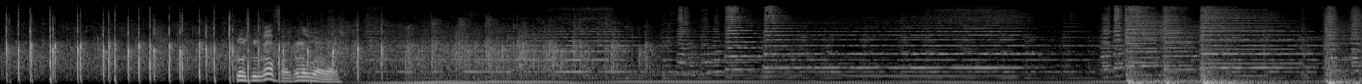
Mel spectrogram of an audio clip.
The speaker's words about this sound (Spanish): Un aplauso.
